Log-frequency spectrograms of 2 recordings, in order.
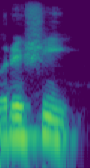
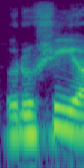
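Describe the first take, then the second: First: The first vowel is pronounced like 'ri'. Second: The first vowel is pronounced like 'ru'. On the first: This is the northern regional pronunciation. "in northern parts of India, people pronounce it as Rikara, like I do" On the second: This is the southern regional pronunciation. "in southern parts of India, they call it Rushi"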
